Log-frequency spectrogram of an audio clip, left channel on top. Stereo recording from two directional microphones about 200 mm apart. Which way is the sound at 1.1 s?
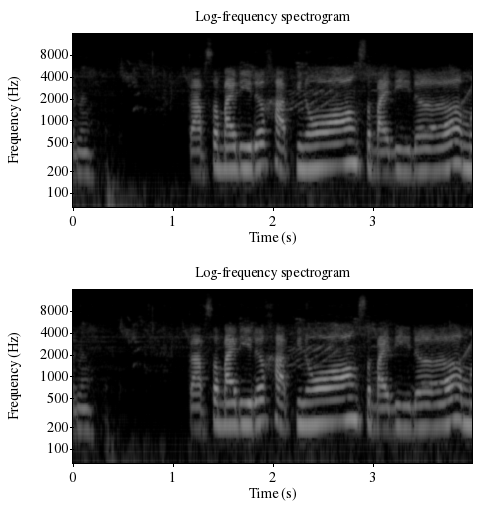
5° left (ahead or behind).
